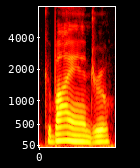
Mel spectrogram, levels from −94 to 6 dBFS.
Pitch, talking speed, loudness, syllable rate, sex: 130 Hz, 190 wpm, -16 LUFS, 4.9 syllables/s, male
